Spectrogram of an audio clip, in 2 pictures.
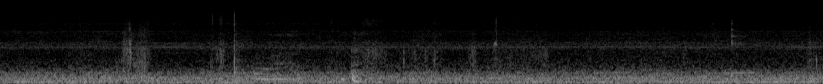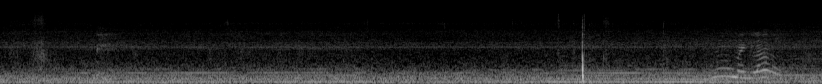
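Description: A steady low mechanical hum, with a single sharp leather pop of a baseball smacking into a catcher's glove about 14 seconds in and a softer knock a few seconds in.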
